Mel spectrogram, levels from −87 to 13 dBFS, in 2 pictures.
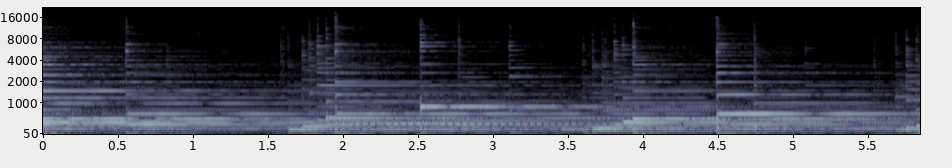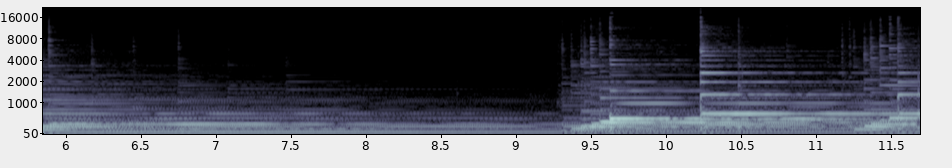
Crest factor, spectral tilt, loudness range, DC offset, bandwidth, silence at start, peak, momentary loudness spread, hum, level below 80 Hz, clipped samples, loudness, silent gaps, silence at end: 22 dB; -7 dB/octave; 8 LU; under 0.1%; 15.5 kHz; 0 s; -4 dBFS; 16 LU; none; -48 dBFS; under 0.1%; -26 LUFS; none; 0 s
